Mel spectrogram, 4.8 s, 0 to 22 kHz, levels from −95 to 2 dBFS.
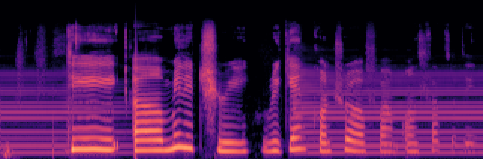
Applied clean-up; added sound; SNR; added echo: none; Wind instrument, woodwind instrument; 20 dB; none.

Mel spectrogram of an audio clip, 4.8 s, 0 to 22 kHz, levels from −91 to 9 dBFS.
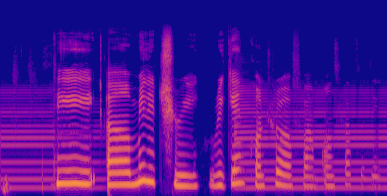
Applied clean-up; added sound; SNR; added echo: neural mask model RNNoise.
